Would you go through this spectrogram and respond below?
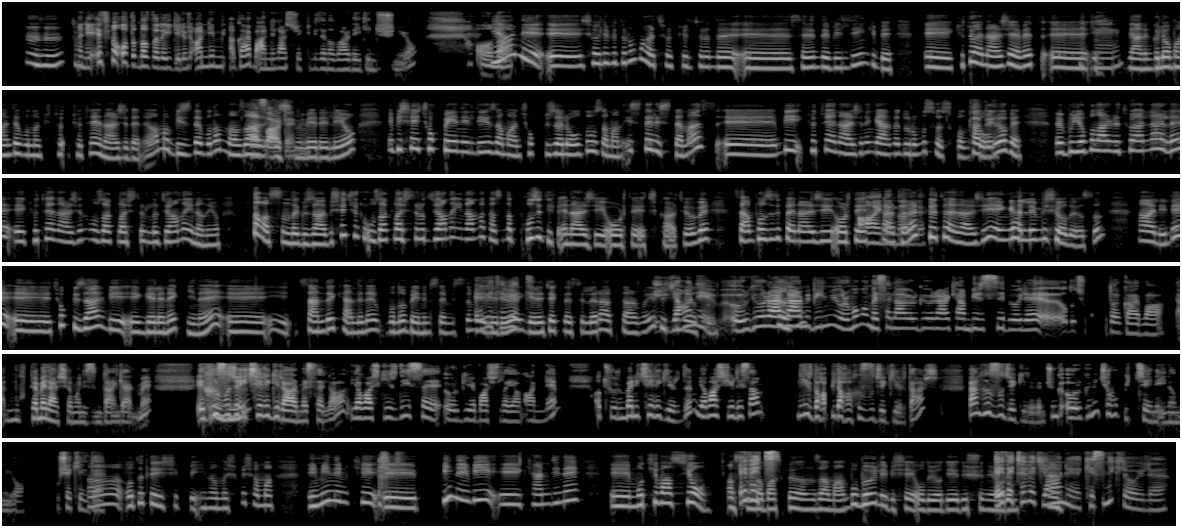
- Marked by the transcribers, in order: laughing while speaking: "Hani"; chuckle; other background noise; tapping; chuckle
- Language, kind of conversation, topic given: Turkish, podcast, Hangi gelenekleri gelecek kuşaklara aktarmak istersin?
